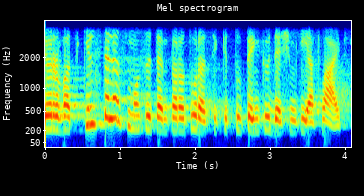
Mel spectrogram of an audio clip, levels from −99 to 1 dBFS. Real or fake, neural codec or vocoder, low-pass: fake; vocoder, 44.1 kHz, 128 mel bands every 256 samples, BigVGAN v2; 3.6 kHz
